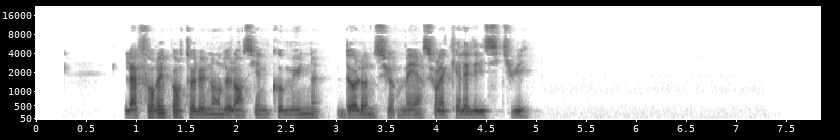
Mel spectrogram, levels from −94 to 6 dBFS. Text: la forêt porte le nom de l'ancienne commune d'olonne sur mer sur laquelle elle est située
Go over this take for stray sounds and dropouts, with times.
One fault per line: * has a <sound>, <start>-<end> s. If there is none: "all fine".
all fine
